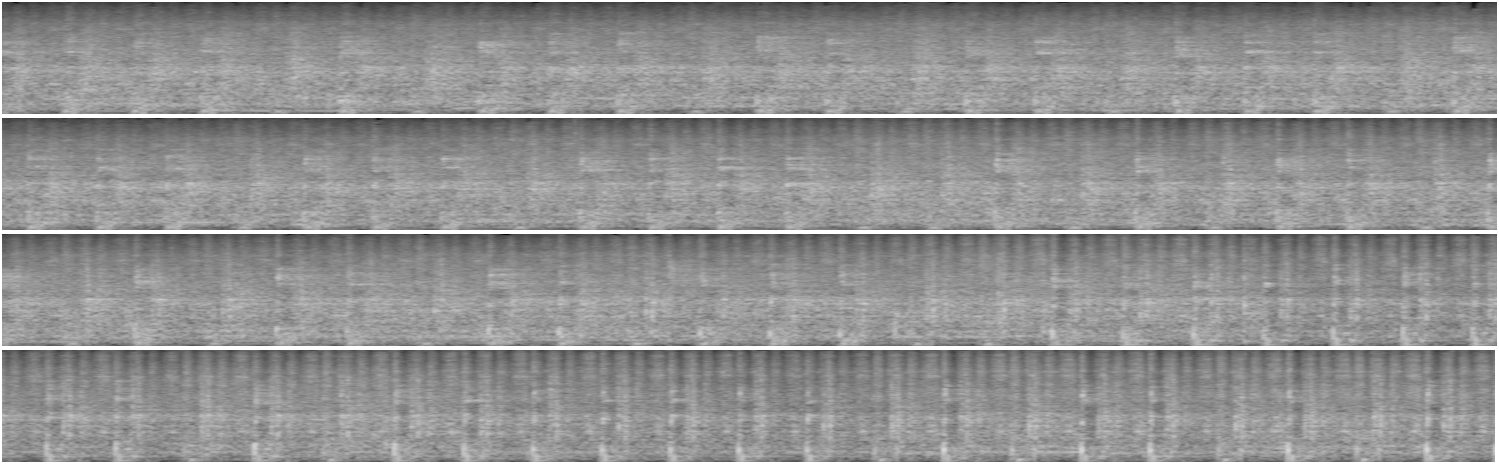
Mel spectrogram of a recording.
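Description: Lister B type hopper-cooled stationary engine running steadily, its big flywheels turning, with a fast, even beat of firing strokes.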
